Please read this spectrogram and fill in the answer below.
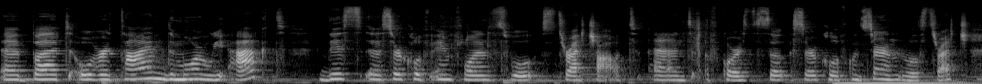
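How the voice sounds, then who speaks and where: A woman's fairly high voice with a non-native accent, at a very slow pace with hardly any pauses, fairly even intonation and big swings in loudness, over noticeable background noise. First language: not English. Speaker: coach and psychologist. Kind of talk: online course lesson. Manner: halting, many fillers.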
